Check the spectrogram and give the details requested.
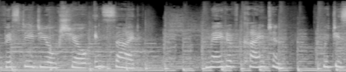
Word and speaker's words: chitin: Although the squids lack exterior shells, they have a vestigial shell inside, made of chitin, which is spelled chitin.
